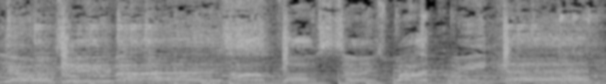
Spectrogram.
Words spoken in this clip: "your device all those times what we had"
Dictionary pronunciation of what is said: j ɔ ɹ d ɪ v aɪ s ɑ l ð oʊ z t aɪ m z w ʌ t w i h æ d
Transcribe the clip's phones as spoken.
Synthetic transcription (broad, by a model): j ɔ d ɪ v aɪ ɑ l ð oʊ z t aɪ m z w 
